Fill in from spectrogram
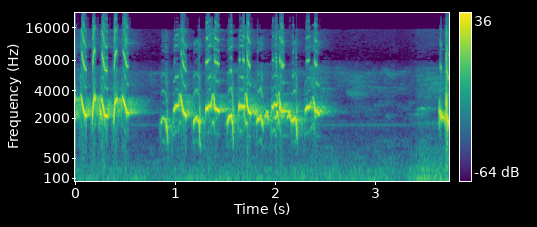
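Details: Female yellow-vented bulbul calling to other bulbuls; rapid bubbly series of slurred notes that swing up and down, then near silence and one final note.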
